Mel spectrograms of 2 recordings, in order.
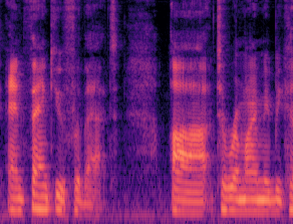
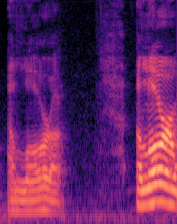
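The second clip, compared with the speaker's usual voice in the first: usual speaking voice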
